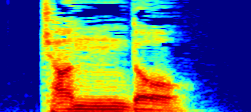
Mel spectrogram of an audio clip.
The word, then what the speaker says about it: Jun Do: "It's Pak Jun Do," Jun Do said. Then he pronounced it slowly. "Jun Do."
